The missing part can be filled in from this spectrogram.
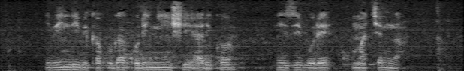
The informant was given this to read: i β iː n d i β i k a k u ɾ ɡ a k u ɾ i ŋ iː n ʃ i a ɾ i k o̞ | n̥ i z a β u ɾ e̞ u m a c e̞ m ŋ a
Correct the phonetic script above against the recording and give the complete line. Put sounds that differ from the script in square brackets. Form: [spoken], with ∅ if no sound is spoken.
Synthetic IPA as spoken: i β iː n d i β i k a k u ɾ ɡ a k u ɾ i [ɲ] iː n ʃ i a ɾ i k o̞ | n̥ i z [i] β u ɾ e̞ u m a c e̞ m ŋ a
